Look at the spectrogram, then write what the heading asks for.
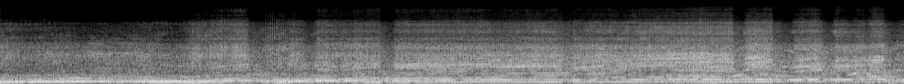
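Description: Several demolition derby cars' engines revving hard at once, their pitches rising and falling against each other, with a few short bangs of cars hitting.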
